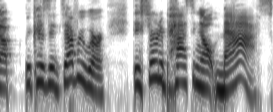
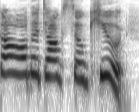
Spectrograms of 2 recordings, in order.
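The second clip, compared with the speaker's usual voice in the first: cooing at a dog; 10 semitones higher than usual. Retold or imitated.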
